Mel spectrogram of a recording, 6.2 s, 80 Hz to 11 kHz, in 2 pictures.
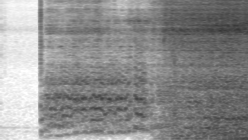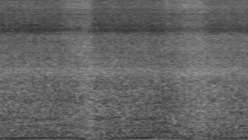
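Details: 1952 Ford Customline flathead V8 with dual glass-pack exhaust, cold start after sitting one to two months. It runs on a 6-volt battery with a 12-volt jump pack and gas poured into the carb. Brief cranking, then it catches at once into a smooth, quiet, even idle with no knocks.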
